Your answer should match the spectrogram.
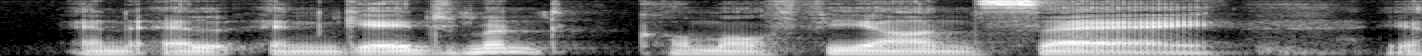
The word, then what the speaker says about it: fiancé: En fin, eso es el fiancé que sería el prometido o la prometida.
